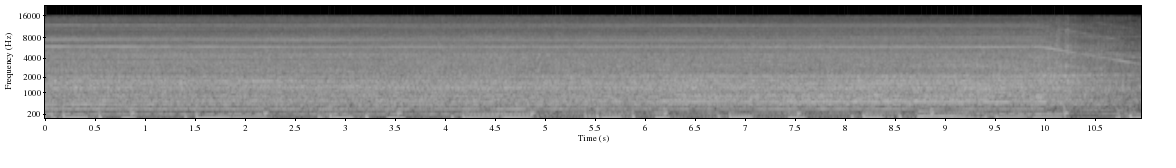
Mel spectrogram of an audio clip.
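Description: DeWalt corded jigsaw running steadily as its blade cuts through a wooden board, with background music underneath.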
